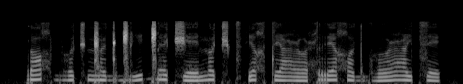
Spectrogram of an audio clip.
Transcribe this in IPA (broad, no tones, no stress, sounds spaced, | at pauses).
ɾ ɔ χ bʱ o t͡ʃ ŋ͡ǁ ɵ d ɡ͡ǁ i ɡ͡ǁ ɛ t͡ʃ e n ɔ t͡ʃ t͡sʼ i χ t e ʕ o ħ r e χ o d ɡʱ o ʕ i t͡s e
